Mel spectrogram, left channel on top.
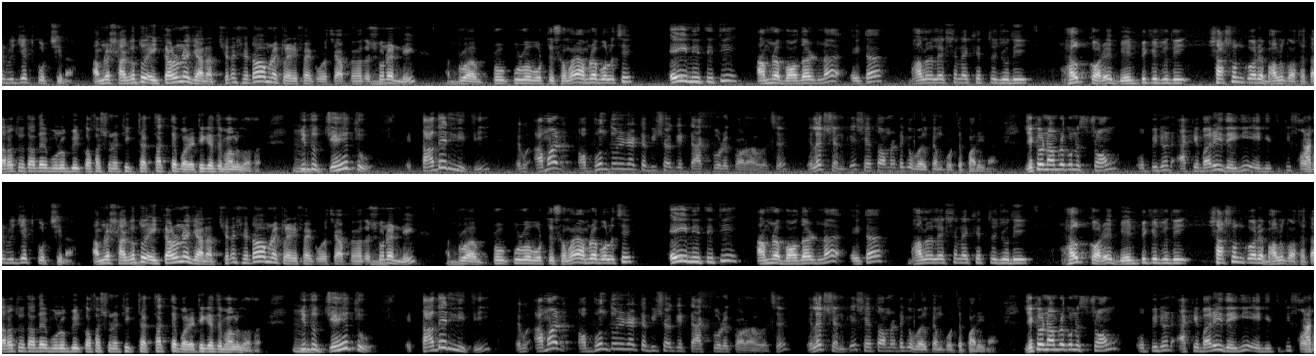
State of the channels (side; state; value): left; noise; rumble, 22 dB below the sound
